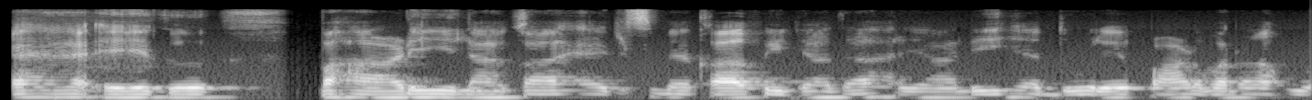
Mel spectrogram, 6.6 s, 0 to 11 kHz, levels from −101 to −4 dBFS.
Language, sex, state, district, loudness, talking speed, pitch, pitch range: Hindi, male, Himachal Pradesh, Shimla, -19 LUFS, 135 wpm, 105 Hz, 100-110 Hz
